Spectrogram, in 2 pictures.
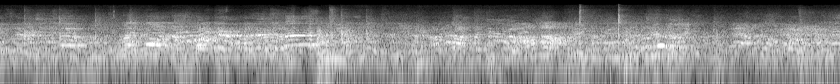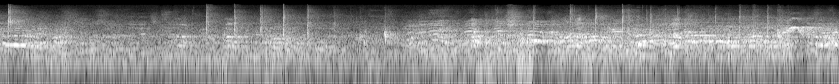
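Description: A crowd talks and shouts in a large echoing hall.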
